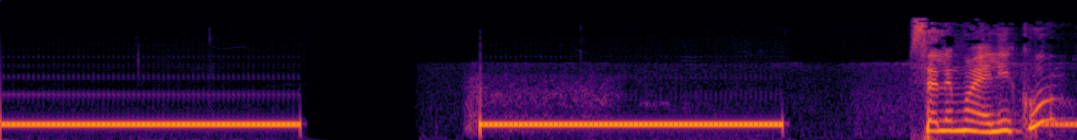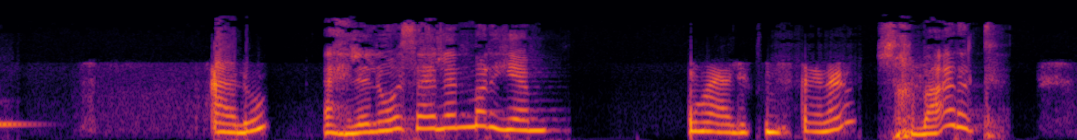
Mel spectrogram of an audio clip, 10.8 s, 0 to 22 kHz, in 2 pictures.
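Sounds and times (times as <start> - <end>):
telephone ringing as a call is placed: 0.0 - 1.6, 2.4 - 4.0
speech: 4.6 - 5.4, 6.4 - 8.2, 8.8 - 10.5.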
